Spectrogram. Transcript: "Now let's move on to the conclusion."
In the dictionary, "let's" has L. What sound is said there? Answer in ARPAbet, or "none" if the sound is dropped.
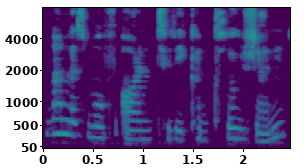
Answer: L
